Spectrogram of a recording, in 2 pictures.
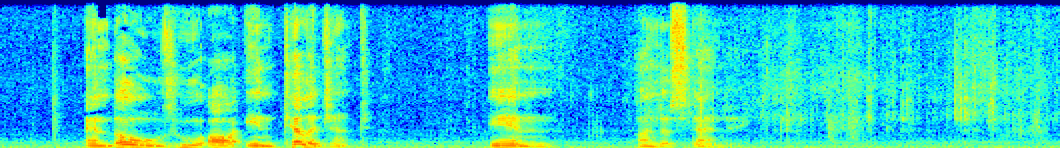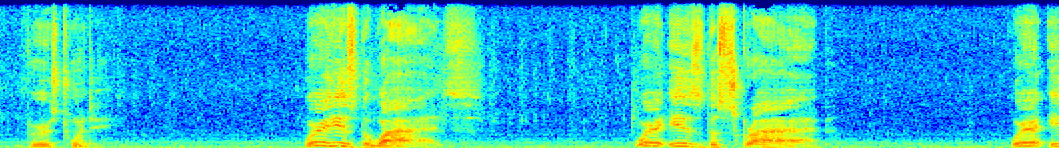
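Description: An elderly man reads aloud slowly and calmly, close by, with long pauses.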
